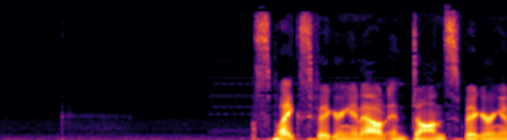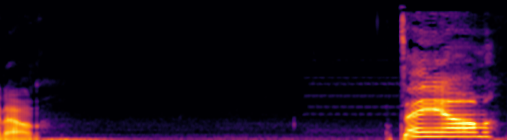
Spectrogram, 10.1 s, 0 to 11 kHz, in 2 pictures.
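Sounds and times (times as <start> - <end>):
steady low hiss: 0.0 - 10.1
phone ringing with bright electronic ringtone: 2.1 - 2.6, 8.1 - 9.1
speech: 2.8 - 5.6, 9.1 - 10.1.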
